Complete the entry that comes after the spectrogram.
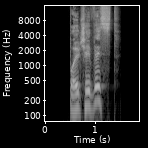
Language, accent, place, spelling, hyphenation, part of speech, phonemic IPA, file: German, Germany, Berlin, Bolschewist, Bol‧sche‧wist, noun, /bɔlʃeˈvɪst/, De-Bolschewist.ogg
- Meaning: 1. Bolshevist (male or unspecified sex) 2. any communist or Soviet person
